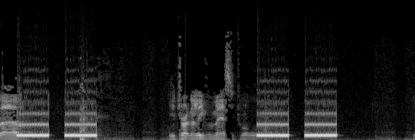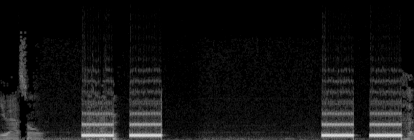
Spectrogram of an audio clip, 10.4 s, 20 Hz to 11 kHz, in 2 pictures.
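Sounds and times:
ringback tone of an outgoing phone call: 0:00.2 - 0:01.2, 0:03.2 - 0:04.2, 0:06.2 - 0:07.3, 0:09.2 - 0:10.2
speech: 0:02.2 - 0:03.6, 0:05.2 - 0:06.0.

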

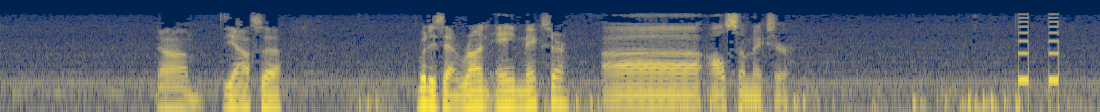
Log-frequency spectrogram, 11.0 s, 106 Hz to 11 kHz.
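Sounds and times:
low steady hum: 0:00.0 - 0:10.9
speech: 0:01.6 - 0:03.0, 0:04.2 - 0:08.0
short loud buzzy electronic beeps: 0:10.2 - 0:10.6.

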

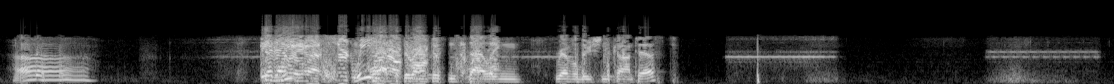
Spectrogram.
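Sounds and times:
speech: 0:00.1 - 0:01.0, 0:02.7 - 0:06.8
telephone ringing in electronic bursts during a live broadcast: 0:02.2 - 0:06.0, 0:07.2 - 0:08.4, 0:09.8 - 0:11.1.

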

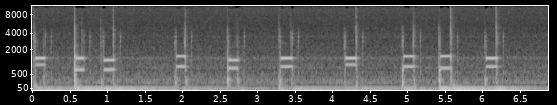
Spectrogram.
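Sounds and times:
touch-tone keypad beeps entering a PIN on a phone: 0:00.0 - 0:01.2, 0:01.9 - 0:03.6, 0:04.2 - 0:04.4, 0:05.0 - 0:06.3
low hum: 0:00.0 - 0:06.8.

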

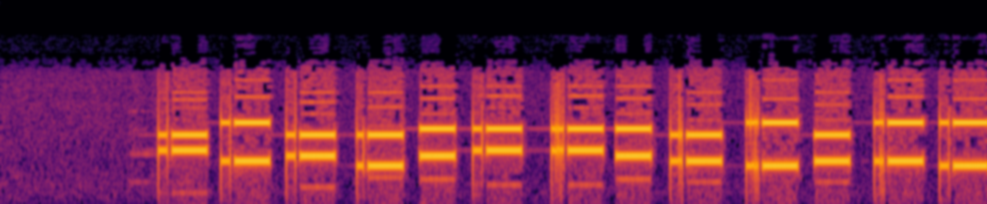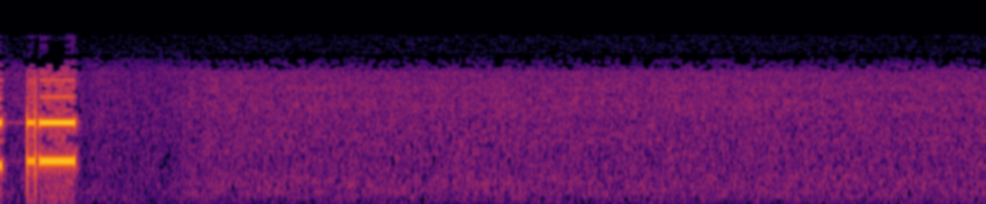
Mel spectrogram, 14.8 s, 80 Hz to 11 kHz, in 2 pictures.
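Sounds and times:
touch-tone keypad dialing a toll-free information line: 0:01.2 - 0:08.0.

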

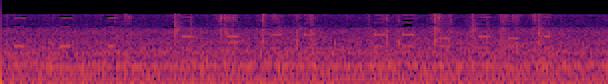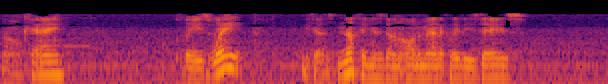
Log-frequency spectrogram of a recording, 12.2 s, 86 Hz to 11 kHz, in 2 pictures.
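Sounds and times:
telephone keypad tones as a number is dialed: 0:00.0 - 0:05.6
speech: 0:06.4 - 0:06.8, 0:07.9 - 0:11.4.

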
